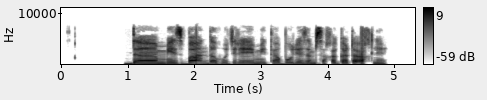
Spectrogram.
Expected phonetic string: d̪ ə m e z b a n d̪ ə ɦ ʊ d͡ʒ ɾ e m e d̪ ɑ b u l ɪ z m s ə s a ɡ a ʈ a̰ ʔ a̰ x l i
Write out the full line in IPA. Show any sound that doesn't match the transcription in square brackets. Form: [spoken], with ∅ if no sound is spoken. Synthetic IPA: d̪ ə m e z b [ɑ] n d̪ ə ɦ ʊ d͡ʒ ɾ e m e [t̪] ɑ b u l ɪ z m s ə [x] a ɡ a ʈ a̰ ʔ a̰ x l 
